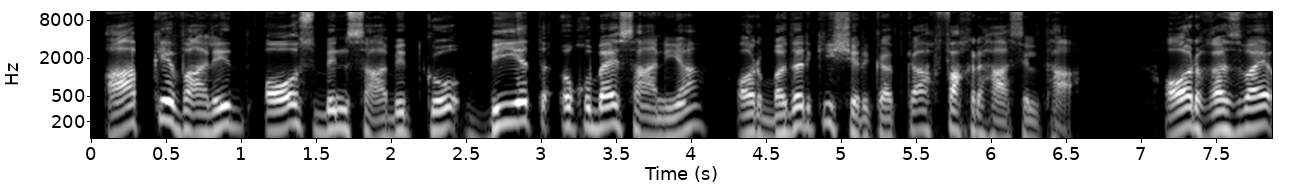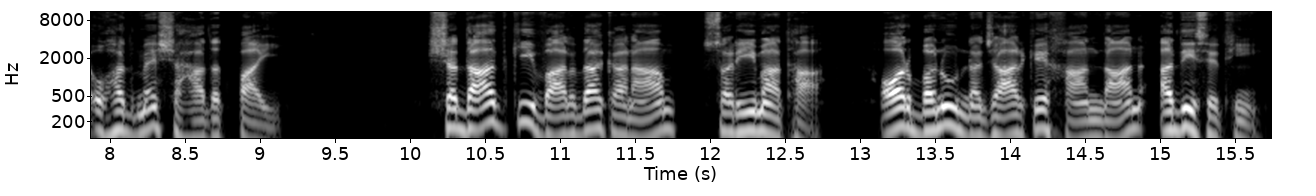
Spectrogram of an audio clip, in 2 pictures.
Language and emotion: Urdu, neutral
